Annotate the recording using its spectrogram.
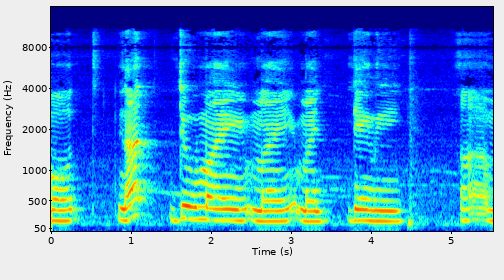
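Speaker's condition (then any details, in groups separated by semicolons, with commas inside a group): Cerebral palsy; from birth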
